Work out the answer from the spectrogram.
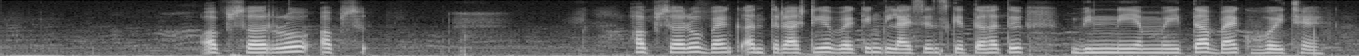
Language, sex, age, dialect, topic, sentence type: Maithili, female, 25-30, Eastern / Thethi, banking, statement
